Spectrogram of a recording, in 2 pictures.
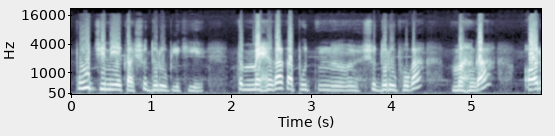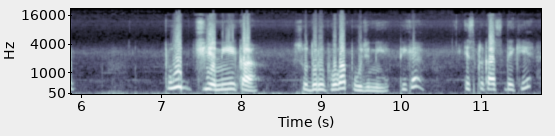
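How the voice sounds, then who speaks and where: A woman's voice: fairly high pitch, warm tone, dry recording. A woman teacher explaining grammar to school students, patiently repeating each question before giving the answer. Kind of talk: classroom grammar lesson.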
